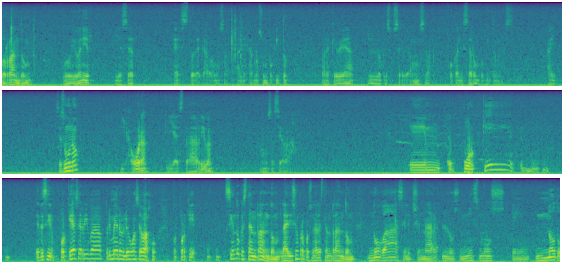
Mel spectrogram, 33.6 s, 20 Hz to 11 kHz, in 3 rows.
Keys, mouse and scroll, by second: 0.3 shift+middle click, 2.0 click, 3.0-3.6 scroll down 4, 4.2 scroll down 2, 4.7 ctrl+z, 5.1-6.0 scroll down 2, 6.0 click, 8.0-8.4 scroll up 2, 9.1-9.5 scroll down 2, 10.5 scroll up 2, 15.9-18.9 drag, 19.2-19.5 scroll up 1, 19.6 scroll down 1.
